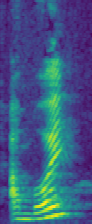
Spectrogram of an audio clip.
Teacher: diftong naik menutup maju oi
